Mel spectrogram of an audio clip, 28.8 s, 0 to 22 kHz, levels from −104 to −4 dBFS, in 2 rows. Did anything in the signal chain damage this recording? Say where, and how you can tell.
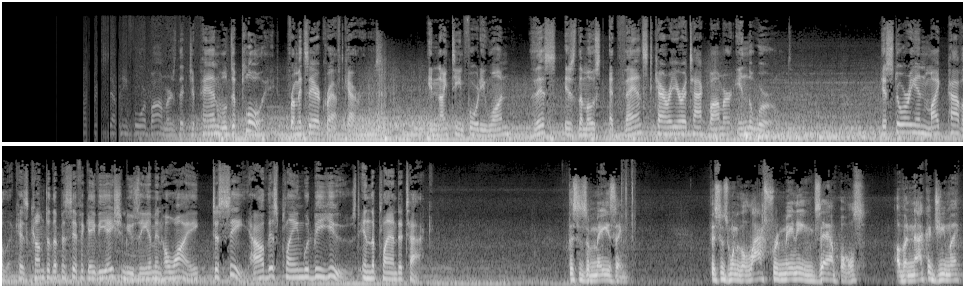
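Yes. Truncation distortion on the fade-in, 0.0 to 3.21 s: the quiet start sounds gritty, which fits an undithered 8-bit gain stage quantising the low-level waveform.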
